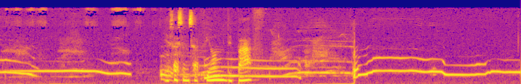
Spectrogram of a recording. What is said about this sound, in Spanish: Podemos ver lobos, los oímos, están aullando. Y con este sonido maravilloso de los lobos aullando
